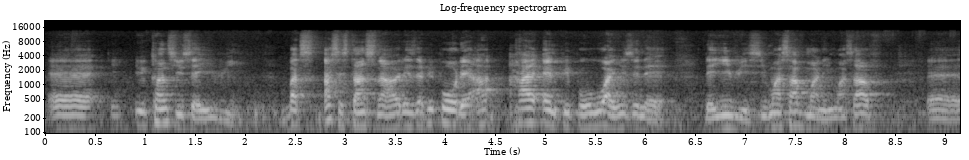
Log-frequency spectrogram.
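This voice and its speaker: A man making halting, earnest remarks from the floor at a launch event, with restarts. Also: medium pitch, slight background noise. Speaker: audience speaker at a launch event. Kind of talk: spontaneous public remarks. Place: event hall. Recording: echoey hall from far off.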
